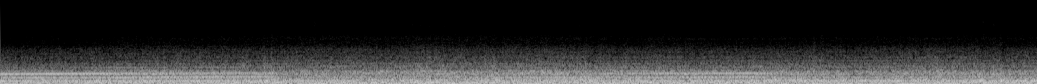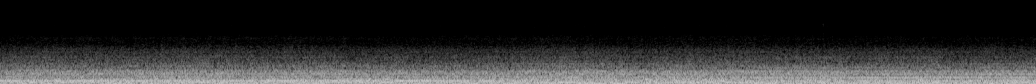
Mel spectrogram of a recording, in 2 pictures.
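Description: Proton Wira 1.6 XLi's 4G92P four-cylinder engine running under way, a steady hum mixed with road noise. The engine note creeps up slowly a few times as the car gathers speed.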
